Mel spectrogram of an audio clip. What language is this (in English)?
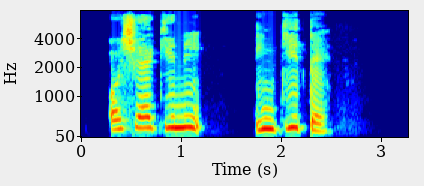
Ashéninka Perené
